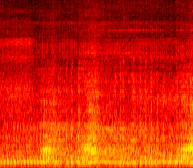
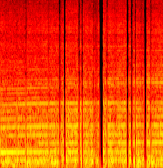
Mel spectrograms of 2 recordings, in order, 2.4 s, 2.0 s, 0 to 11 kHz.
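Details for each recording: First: Warm Stage6 70cc Yamaha BWS two-stroke scooter on premix after a final tune-up: it picks up and drops back crisply through several blips, smooth and even, normal revving. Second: Yamaha BWS 70 (Stage6) scooter, still cold, slightly gurgly and maybe rich, at about quarter throttle on a test ride: a high, buzzy two-stroke note held at screaming revs; it over-revs, and the rollers are adjusted afterward.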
